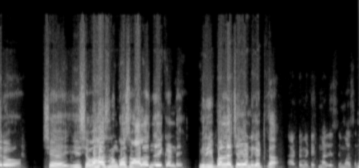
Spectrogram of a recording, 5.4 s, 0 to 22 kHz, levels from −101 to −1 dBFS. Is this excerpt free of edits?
yes; 0 cuts

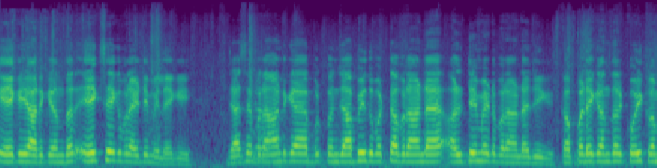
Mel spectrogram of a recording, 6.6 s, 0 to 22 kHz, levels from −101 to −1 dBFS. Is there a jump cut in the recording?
no; 0 cuts

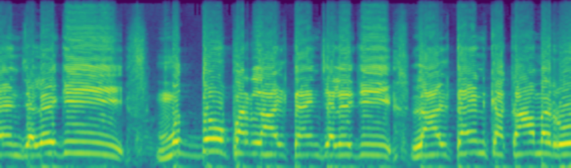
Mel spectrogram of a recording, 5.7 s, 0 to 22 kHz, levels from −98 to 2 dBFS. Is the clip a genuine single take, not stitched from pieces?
yes; 0 cuts

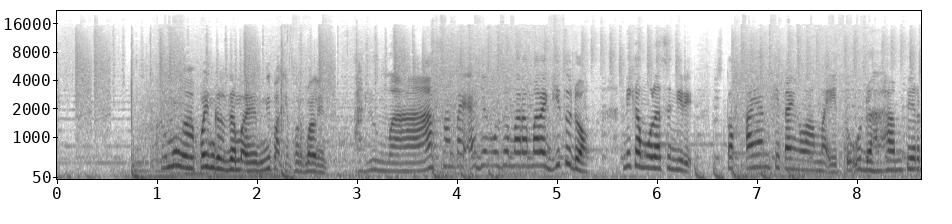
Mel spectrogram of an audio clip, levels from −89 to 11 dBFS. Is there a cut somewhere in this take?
no; 0 cuts

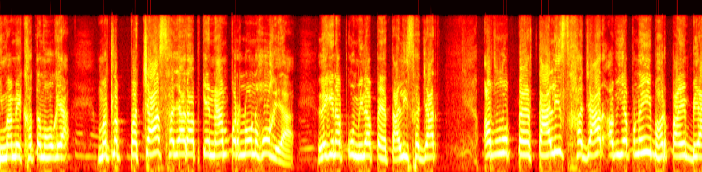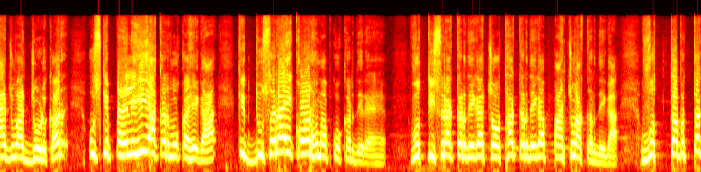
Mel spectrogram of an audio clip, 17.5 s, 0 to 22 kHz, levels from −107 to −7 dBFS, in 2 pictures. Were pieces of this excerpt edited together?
no; 0 cuts

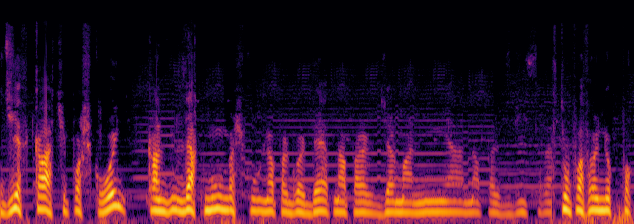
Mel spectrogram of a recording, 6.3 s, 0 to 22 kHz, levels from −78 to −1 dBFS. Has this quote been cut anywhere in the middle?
yes; 2 cuts; at 1.4 s, 5.4 s

